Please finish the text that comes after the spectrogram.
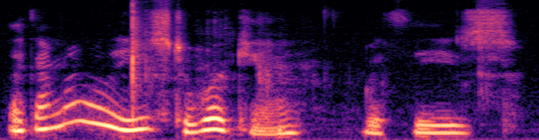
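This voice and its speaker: A woman rambling playfully in casual ASMR craft chat, scatterbrained and often interrupting herself, in a husky, breathy voice that often drops toward a whisper. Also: fairly high pitch, very animated, moderate pace, mellow, a little hiss or hum. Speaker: ASMR creator.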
